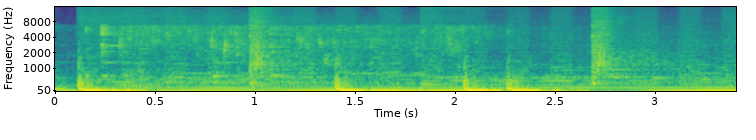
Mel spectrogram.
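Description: Water splashes and pours steadily through a colander straining watercress and spinach, with a few soft clatters and knocks of the colander along the way.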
